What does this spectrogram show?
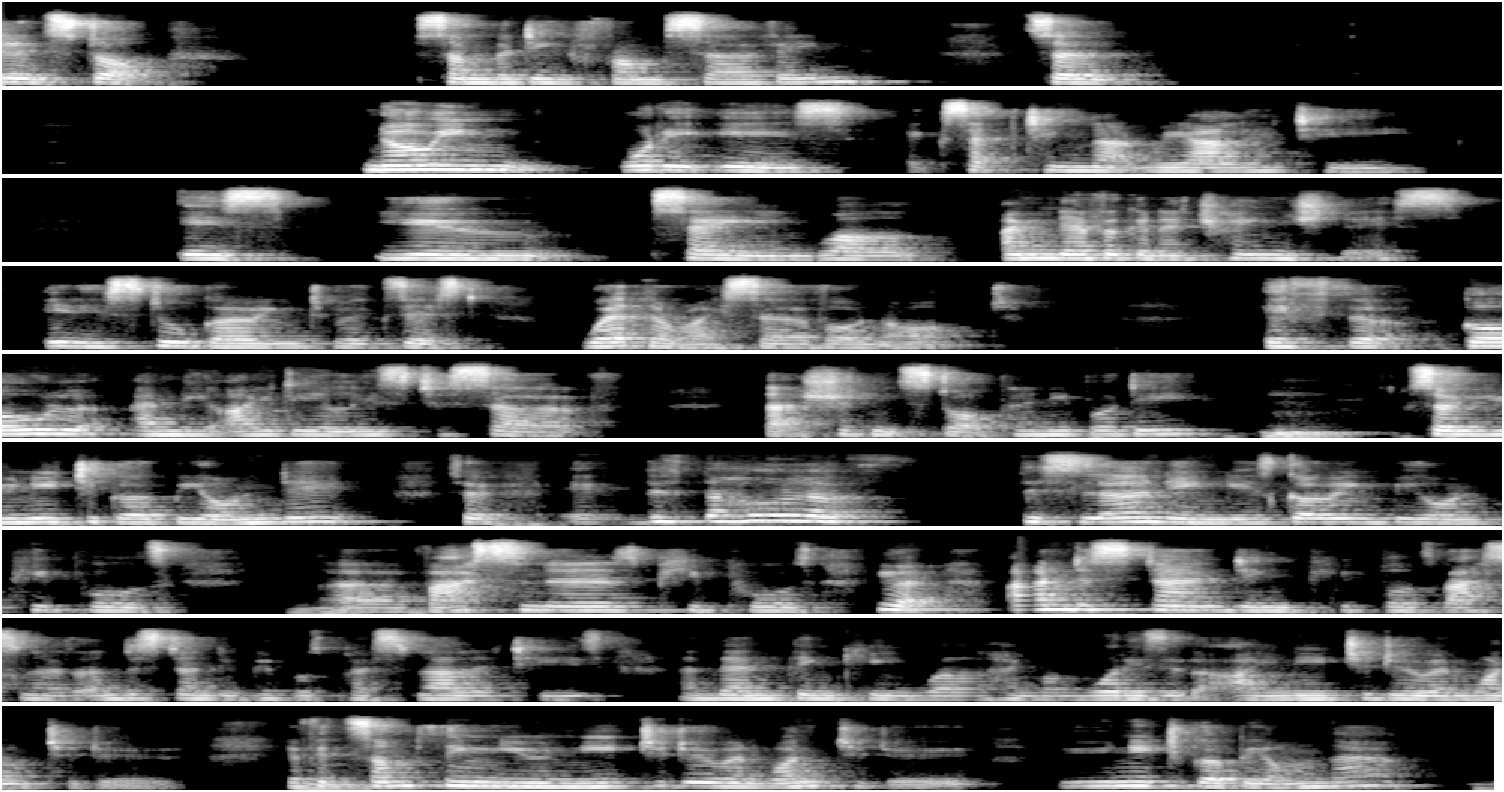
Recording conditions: video call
